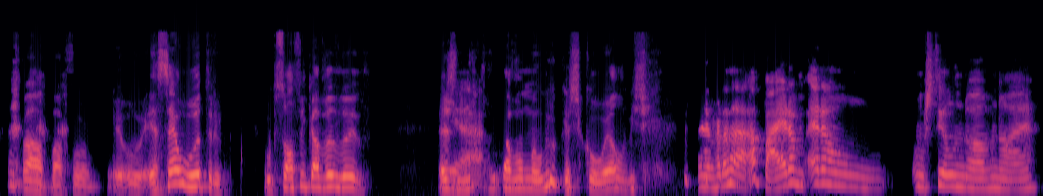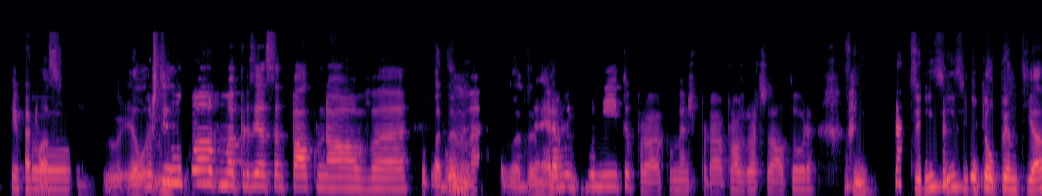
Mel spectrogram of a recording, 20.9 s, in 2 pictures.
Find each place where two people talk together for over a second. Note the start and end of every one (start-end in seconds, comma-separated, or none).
none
